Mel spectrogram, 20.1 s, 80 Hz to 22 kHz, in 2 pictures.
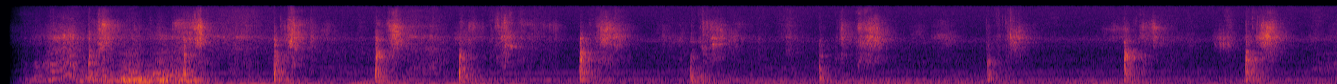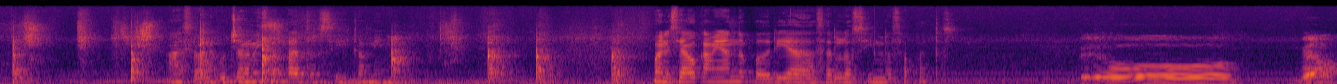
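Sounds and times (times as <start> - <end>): low steady hum: 0.2 - 20.0
hard-soled footsteps on floor: 0.7 - 6.5, 8.4 - 15.0.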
